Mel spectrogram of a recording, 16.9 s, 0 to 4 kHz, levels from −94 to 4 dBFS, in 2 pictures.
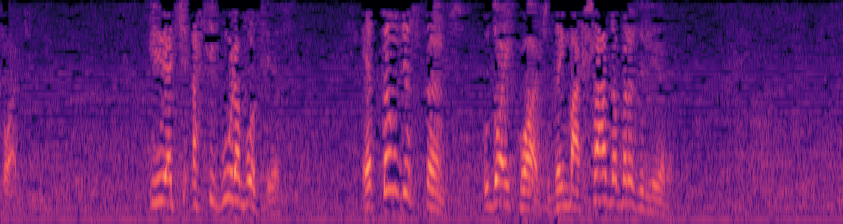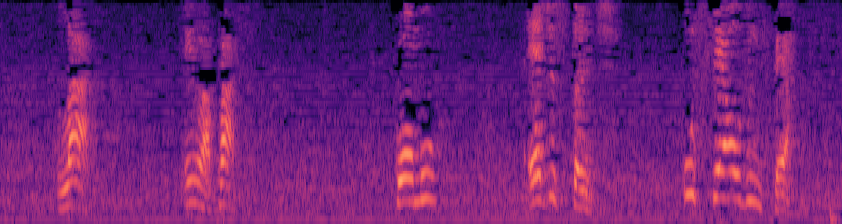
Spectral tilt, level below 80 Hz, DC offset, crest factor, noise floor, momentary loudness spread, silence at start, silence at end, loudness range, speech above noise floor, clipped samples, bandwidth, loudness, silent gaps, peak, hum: -9 dB/octave; -54 dBFS; under 0.1%; 20 dB; -48 dBFS; 23 LU; 0 s; 0 s; 5 LU; 21 dB; under 0.1%; 4 kHz; -28 LUFS; none; -10 dBFS; none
